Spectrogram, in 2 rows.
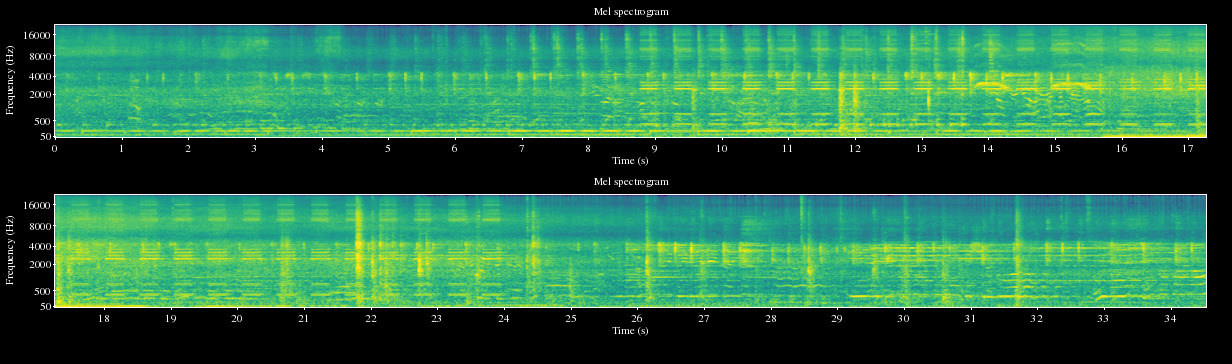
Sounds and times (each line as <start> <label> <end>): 0.0 Traffic Sound 34.5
